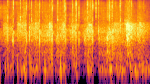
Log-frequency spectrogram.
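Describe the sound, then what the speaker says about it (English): Applause from the audience at a school board meeting, a brief, dense burst of many hands clapping at close range, steady with no talk over it. "a round of applause"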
